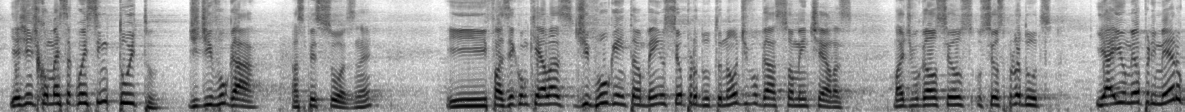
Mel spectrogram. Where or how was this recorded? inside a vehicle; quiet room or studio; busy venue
busy venue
